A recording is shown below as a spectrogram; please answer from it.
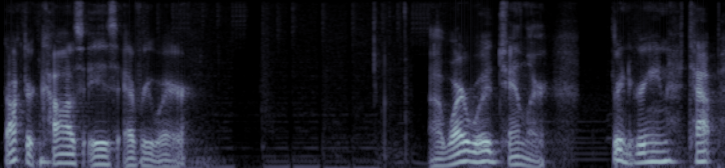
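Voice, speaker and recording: A man's voice: deep voice, creaky. A man streaming live from his card shop, casually reading card text aloud and chatting with viewers, with frequent ums. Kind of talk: casual livestream commentary on cards. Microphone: phone and computer stream setup.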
